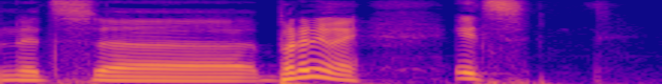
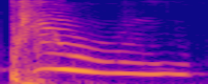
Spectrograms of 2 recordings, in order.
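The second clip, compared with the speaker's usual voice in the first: mock laser pew. Playful sound effect.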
